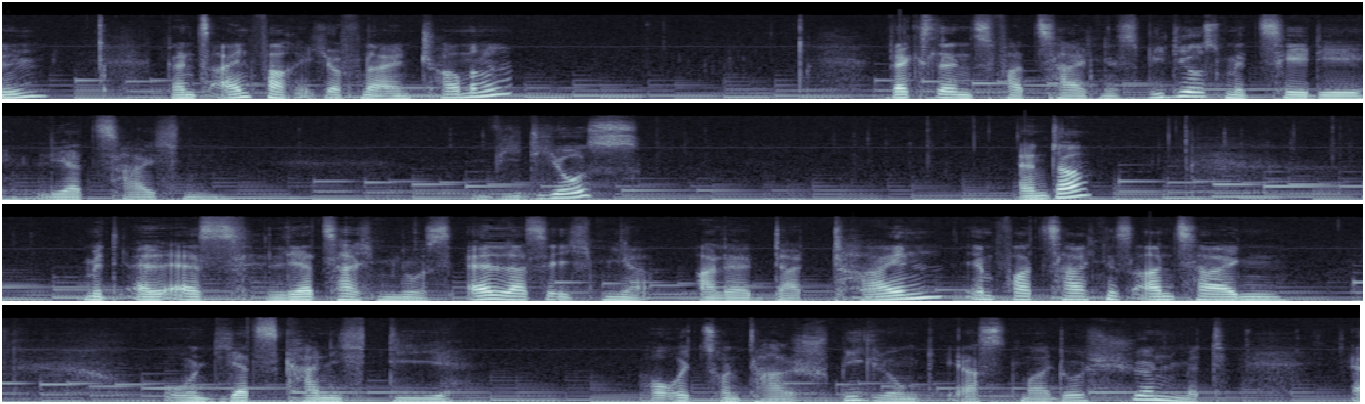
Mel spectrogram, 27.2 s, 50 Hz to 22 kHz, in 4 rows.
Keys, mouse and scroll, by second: 5.4-9.5 typing, 10.5-13.4 typing, 13.6 Return, 16.5 click, 23.7 f, 26.0-27.2 typing.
